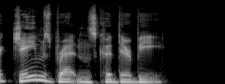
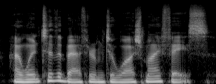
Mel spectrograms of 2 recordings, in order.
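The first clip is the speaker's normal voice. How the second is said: usual speaking voice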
